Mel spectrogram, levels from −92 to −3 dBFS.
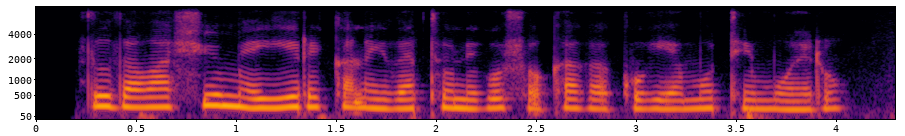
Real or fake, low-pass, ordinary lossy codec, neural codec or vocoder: fake; 7.2 kHz; Opus, 32 kbps; autoencoder, 48 kHz, 128 numbers a frame, DAC-VAE, trained on Japanese speech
